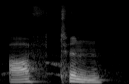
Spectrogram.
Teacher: it's going to sound like off, like you're turning something off, and then either ton or tun. If you can shorten it up to tun, so there's just often, that's best.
